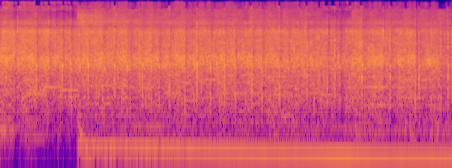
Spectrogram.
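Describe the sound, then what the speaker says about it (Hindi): Loud applause fills a hall at a DXN annual recognition night in Maharashtra, continuous crowd clapping with a deep low hum running underneath from about the first second on. "एक जोरदार ताली"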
